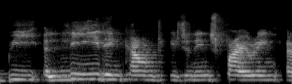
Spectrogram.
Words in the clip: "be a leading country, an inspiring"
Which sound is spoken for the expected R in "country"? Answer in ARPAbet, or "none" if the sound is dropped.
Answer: none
